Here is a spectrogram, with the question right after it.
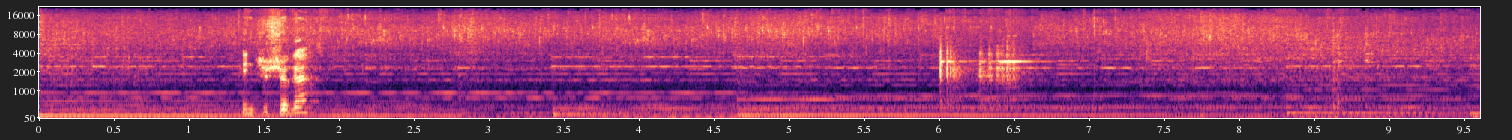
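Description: Garlic, onion and soy sauce sizzle steadily in a pan with a loud, continuous hiss and crackle close up, while a person talks over the cooking.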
